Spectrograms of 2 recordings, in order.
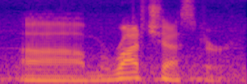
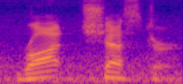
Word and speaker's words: Rochester: spelled oh my god Rochester Rochester no Rochester it's like almost like Rosh so it's like halfway between watch and rush Rochester you flew in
